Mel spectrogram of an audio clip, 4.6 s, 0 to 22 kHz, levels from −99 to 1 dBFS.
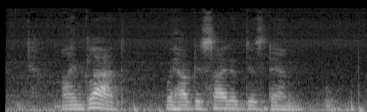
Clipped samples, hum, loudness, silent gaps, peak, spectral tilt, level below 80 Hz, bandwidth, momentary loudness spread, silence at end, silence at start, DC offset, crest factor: under 0.1%; none; -32 LUFS; none; -14 dBFS; -7.5 dB/octave; -50 dBFS; 15.5 kHz; 18 LU; 0 s; 0.05 s; under 0.1%; 18 dB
